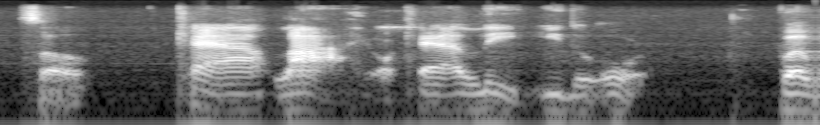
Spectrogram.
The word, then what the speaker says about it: Kalli: And then it's Cali. You don't have a C, you got a K. So Cali or Cali, either or.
